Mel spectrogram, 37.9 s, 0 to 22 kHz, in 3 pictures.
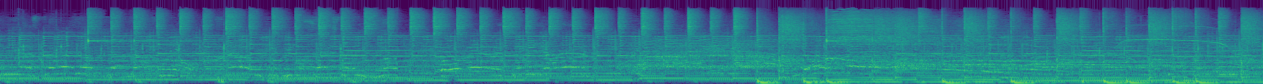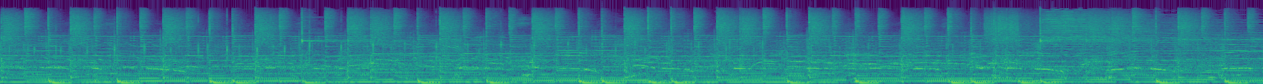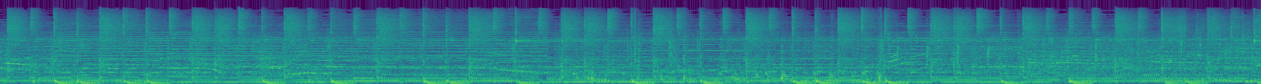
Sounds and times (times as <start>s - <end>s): Music: 0.0s - 37.8s.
